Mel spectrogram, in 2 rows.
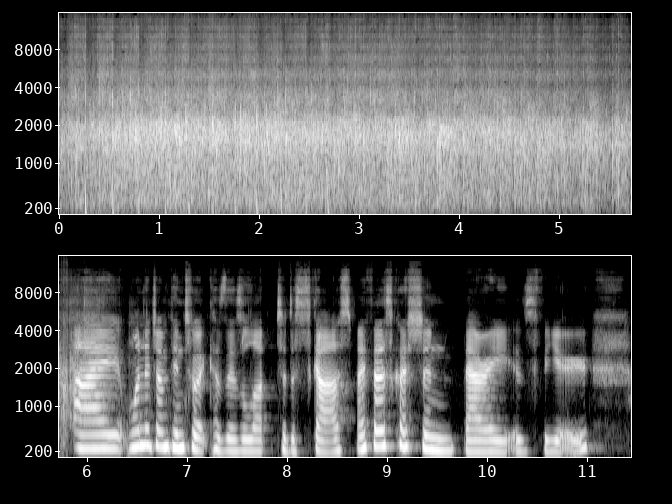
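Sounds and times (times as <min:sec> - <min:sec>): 
audience applause welcoming a panel at the Antidote 2022 festival: 0:00.0 - 0:06.1
speech: 0:05.9 - 0:11.4.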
